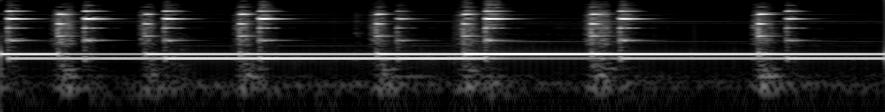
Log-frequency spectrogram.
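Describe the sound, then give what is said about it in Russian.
A long, loud doorbell ring from the front hall: a steady electric tone held throughout, struck by many sharp metallic clangs at a fairly regular beat, with no talk. “Но в это время из передней послышался громкий, очень длинный звонок.”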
